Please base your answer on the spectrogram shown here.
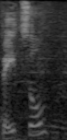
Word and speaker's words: spätzle: Well, I've heard it pronounced spätzle and spätzle.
